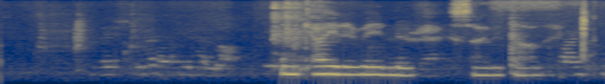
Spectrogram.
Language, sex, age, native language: Icelandic, female, 10, Icelandic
